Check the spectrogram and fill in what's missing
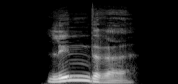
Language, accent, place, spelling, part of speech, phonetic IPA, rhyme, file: German, Germany, Berlin, lindre, verb, [ˈlɪndʁə], -ɪndʁə, De-lindre.ogg
- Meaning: inflection of lindern: 1. first-person singular present 2. first/third-person singular subjunctive I 3. singular imperative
